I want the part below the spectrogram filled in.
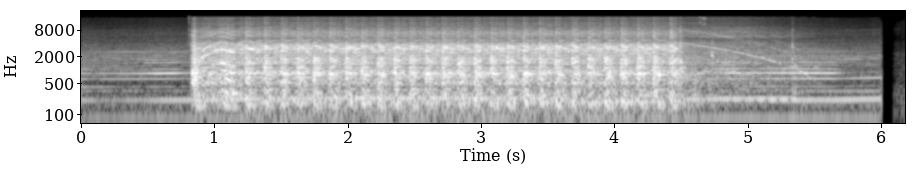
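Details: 1990s Jeep Cherokee starter cranks steadily, about two and a half pulses a second, for nearly four seconds without catching; spark test showed weak orange spark, blamed on a cracked ignition coil, before coil replacement.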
